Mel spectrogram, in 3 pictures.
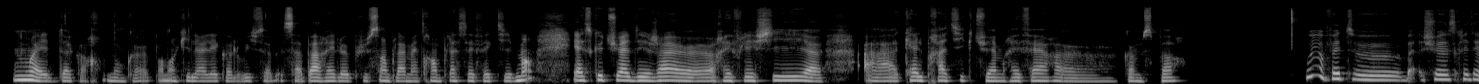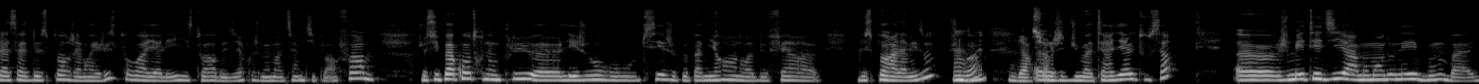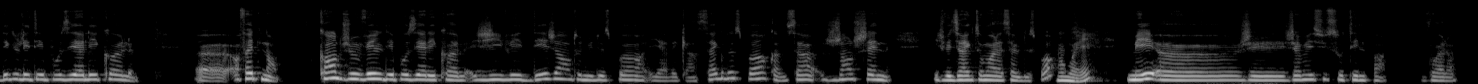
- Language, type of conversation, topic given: French, advice, Comment puis-je commencer une nouvelle habitude en avançant par de petites étapes gérables chaque jour ?
- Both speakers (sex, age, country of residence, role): female, 25-29, France, advisor; female, 30-34, France, user
- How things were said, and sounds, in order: tapping; stressed: "sac de sport"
